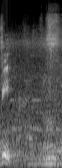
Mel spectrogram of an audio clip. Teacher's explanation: there is a sudden stop but not a total stop of the air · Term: fricatives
